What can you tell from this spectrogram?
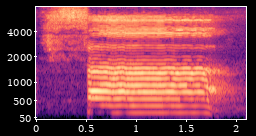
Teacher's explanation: زبان کی نوک کا کنارہ دانت کے اگلے حصے سے تھوڑا سا نکالیں گے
